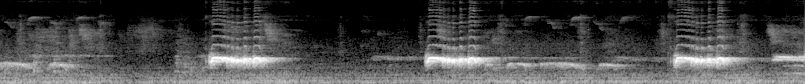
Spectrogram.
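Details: Zebra dove call played to draw a reply: three strong, trilled coos spaced about three seconds apart, separated by quieter level humming notes.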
